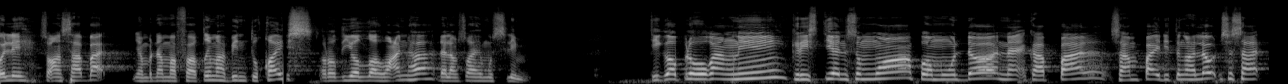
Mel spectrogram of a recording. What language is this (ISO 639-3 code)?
msa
